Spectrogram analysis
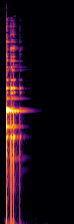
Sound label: Bottle beer cheers; lifestyle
